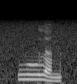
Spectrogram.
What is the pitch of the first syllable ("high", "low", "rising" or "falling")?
high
